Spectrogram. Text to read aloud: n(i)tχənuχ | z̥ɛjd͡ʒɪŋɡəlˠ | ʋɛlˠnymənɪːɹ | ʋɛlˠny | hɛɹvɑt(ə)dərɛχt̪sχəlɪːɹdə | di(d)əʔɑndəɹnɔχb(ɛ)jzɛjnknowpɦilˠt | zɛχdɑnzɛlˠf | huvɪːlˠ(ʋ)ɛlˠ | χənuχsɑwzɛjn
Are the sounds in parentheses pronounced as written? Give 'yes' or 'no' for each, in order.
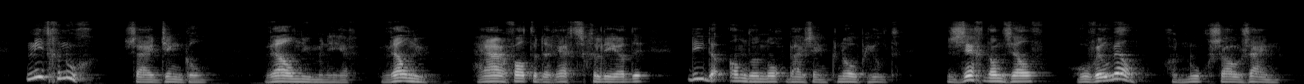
yes, yes, yes, yes, yes

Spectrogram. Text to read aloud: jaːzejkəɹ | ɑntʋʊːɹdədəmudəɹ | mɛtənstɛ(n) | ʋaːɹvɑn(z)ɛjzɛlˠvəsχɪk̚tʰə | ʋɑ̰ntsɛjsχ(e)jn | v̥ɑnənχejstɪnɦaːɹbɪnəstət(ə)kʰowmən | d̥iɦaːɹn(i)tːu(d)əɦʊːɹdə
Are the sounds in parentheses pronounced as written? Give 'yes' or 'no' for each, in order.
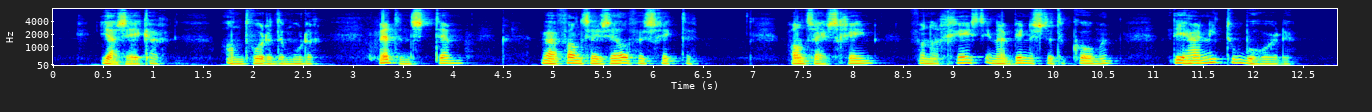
no, yes, yes, yes, yes, no

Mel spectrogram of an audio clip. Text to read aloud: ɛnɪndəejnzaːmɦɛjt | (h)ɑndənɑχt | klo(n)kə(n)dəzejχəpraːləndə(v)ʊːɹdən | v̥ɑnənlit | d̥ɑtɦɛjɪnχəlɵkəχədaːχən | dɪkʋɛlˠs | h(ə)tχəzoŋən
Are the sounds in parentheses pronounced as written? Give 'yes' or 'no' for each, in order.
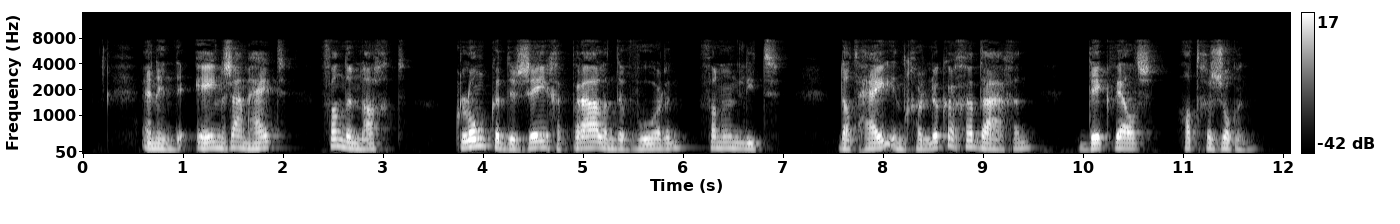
no, no, yes, no, no

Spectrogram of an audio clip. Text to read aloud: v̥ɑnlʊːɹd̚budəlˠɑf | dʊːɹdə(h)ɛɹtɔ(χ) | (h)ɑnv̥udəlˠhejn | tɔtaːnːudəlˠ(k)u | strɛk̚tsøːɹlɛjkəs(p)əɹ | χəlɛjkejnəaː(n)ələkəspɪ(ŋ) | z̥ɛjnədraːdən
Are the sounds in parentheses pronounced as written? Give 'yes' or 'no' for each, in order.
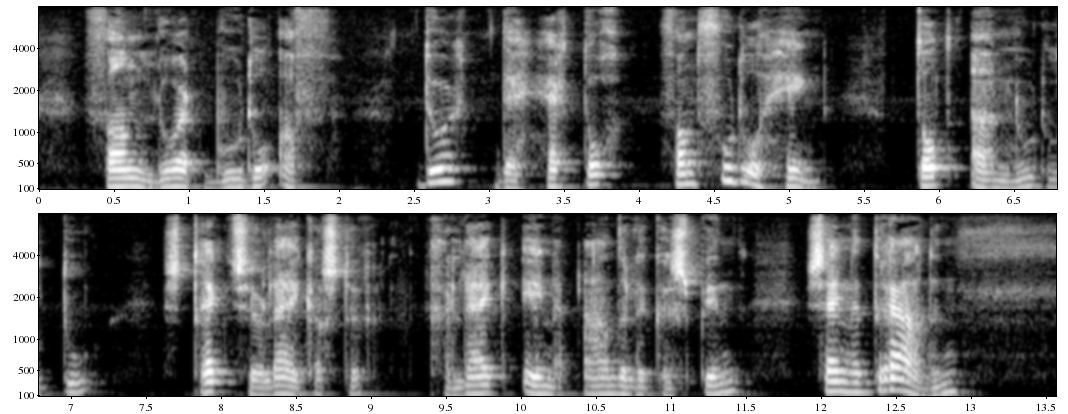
yes, yes, no, no, no, no, no

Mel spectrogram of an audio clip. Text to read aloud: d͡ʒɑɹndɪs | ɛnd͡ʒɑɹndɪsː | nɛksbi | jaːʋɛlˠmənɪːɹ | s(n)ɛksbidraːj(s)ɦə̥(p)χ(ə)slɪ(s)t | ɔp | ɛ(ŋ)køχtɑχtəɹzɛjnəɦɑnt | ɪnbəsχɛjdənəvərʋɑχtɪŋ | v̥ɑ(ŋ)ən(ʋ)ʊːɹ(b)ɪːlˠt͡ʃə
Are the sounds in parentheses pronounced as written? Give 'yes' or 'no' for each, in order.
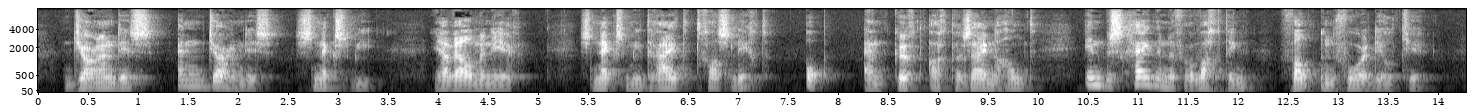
yes, no, no, no, no, no, no, no, no

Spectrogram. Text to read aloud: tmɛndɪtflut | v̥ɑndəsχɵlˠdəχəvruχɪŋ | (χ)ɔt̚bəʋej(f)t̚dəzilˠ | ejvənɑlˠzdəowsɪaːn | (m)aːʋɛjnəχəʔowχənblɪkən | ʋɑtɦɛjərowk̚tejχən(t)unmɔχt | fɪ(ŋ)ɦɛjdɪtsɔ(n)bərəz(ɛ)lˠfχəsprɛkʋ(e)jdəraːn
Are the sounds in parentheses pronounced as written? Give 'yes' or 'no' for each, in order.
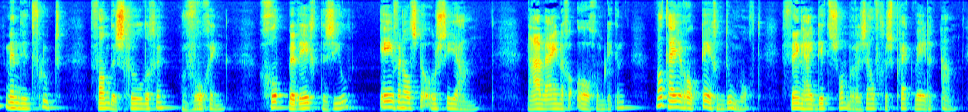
yes, no, no, no, yes, no, yes, yes

